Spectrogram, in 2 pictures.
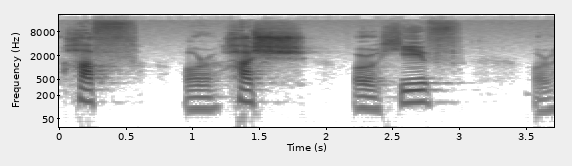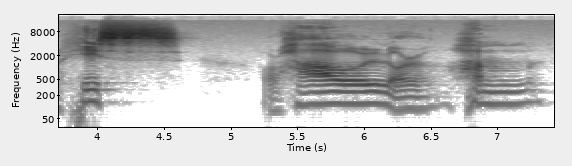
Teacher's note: It's voiceless, meaning that there is no vibration, but it is fricative, which means that there is friction. There is some friction in that sound, and it's caused by the narrow opening of these vocal folds to allow the passage of the air. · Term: the sound of H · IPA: /h/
